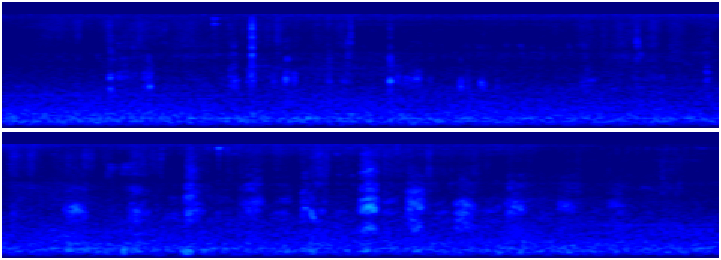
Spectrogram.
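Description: Boston Terrier puppy giving a run of short, high-pitched cries, sparse at first and coming thick and fast in the second half, with a few sharp clicks among them.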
